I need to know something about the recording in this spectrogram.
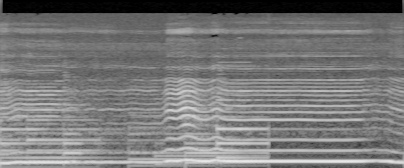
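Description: A young male singer holds one long wordless note to close the song, sliding up into it, with a short vibrato in the middle. Held backing chords, likely guitar, sound under the note and stop partway through, leaving the voice alone until it ends just before the close.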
